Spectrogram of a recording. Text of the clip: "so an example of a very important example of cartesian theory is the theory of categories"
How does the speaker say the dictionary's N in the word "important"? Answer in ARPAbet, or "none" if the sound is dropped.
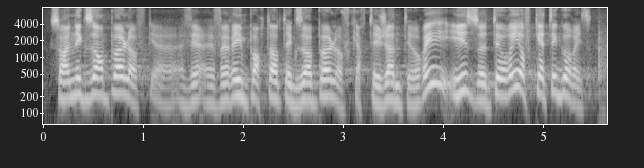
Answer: none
